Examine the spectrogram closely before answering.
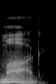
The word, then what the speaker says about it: MOG: And so Spotify is saying I love you know what my favorite though and I know how to pronounce it is Mog.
